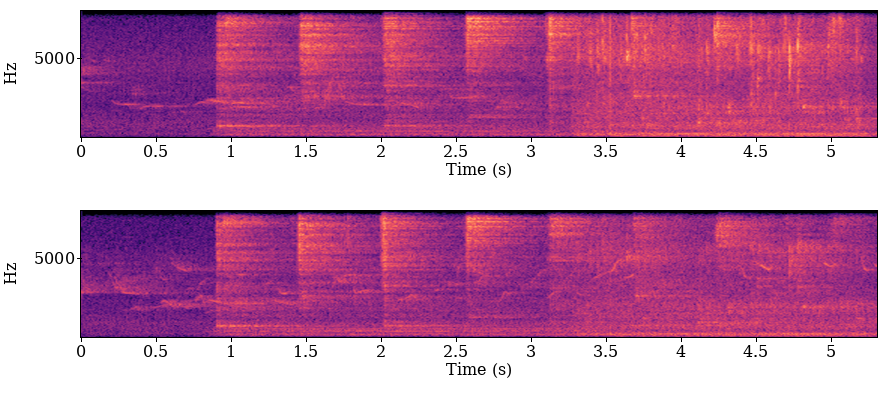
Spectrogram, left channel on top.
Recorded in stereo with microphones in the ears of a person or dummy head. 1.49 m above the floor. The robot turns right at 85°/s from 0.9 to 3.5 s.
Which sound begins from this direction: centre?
Dripping, at 3.3 s.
